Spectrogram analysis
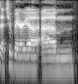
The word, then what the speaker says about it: Echeveria: Mine is Echeveria. And I know everyone will say that differently, but I've been yelled at by multiple plant friends that that's how you say it.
